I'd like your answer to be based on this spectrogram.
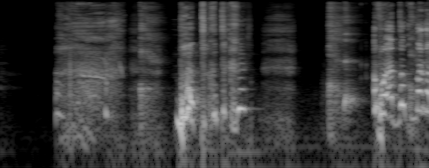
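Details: A child coughs while eating, followed by passing gas.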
